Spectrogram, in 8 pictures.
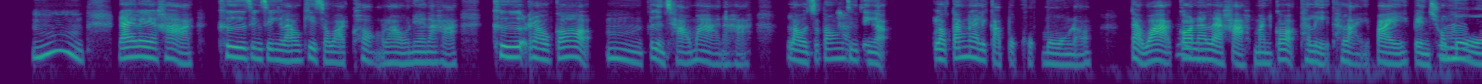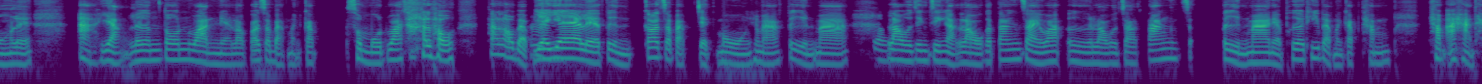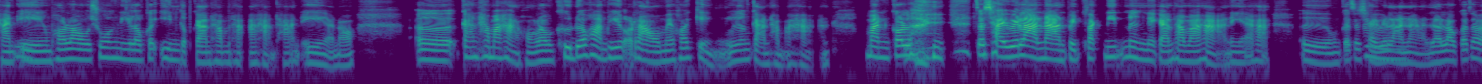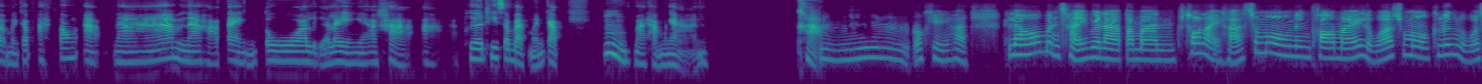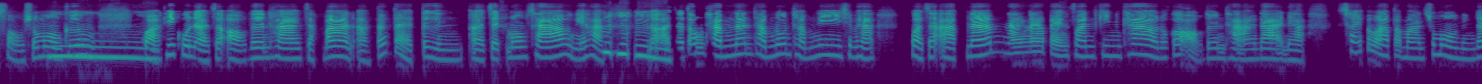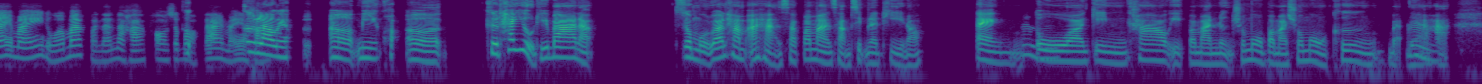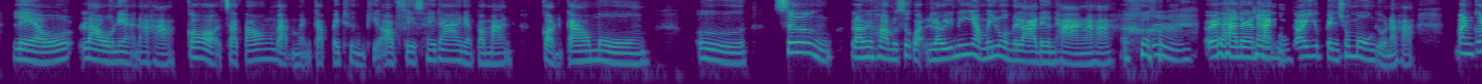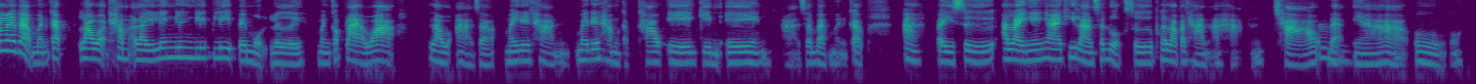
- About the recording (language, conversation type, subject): Thai, advice, จะเริ่มสร้างกิจวัตรตอนเช้าแบบง่าย ๆ ให้ทำได้สม่ำเสมอควรเริ่มอย่างไร?
- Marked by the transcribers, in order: tapping; laughing while speaking: "ถ้าเรา"; unintelligible speech; laughing while speaking: "เลย"; drawn out: "อืม"; drawn out: "อือ"; other background noise; "เวลา" said as "ปะวา"; other noise; laughing while speaking: "เออ"; unintelligible speech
